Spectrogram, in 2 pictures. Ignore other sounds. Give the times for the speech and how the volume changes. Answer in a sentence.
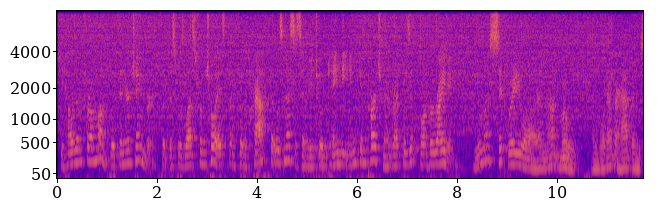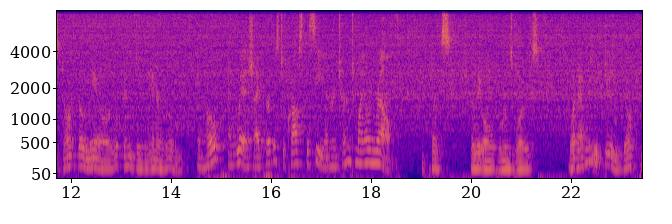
You can hear the speech from 0.0 to 23.3 s, at a steady volume.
